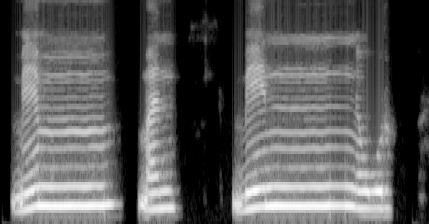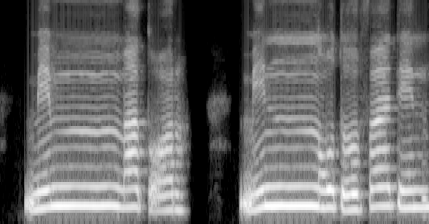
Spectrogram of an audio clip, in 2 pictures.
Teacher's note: سب میں آپ کو ایک ناک سے آواز آ رہی ہے، یعنی غنے کی آواز آ رہی ہے، اور دوسرا یہ 2 حرکت تک کھینچنا ہے.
